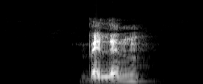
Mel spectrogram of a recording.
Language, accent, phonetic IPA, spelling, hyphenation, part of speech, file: German, Austria, [ˈvɛlən], Wellen, Wel‧len, noun, De-at-Wellen.ogg
- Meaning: 1. plural of Welle 2. gerund of wellen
